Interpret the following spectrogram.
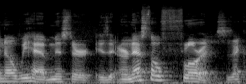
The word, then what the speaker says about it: Ernesto Flores: But all right, anyways, just to let everybody know, we have is it Ernesto Flores? Is that correct? Yep.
